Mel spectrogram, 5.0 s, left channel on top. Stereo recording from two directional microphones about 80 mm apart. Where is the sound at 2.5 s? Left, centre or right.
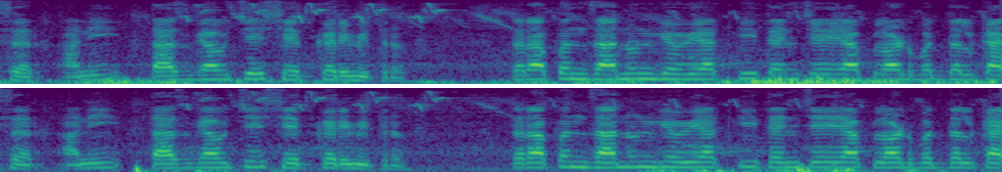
Left.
